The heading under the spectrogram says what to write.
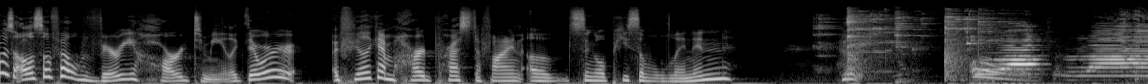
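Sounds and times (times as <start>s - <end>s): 
speech: 0.1s - 7.4s, 8.2s - 9.1s, 9.7s - 11.4s
wine glasses knocked over by a dog: 8.1s - 10.0s
glass breaking: 8.2s - 10.0s.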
